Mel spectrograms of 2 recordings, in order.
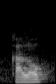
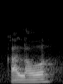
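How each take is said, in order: No difference in how they are said.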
